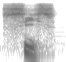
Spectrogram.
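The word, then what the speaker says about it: six: En el caso, por ejemplo, del número 6, la X final se pronuncia como una S, por eso pronuncias 6.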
